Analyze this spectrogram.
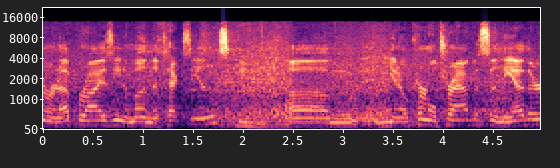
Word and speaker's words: Texian: fighting for independence and Texian freedom I did not mispronounce that Texian and it was a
